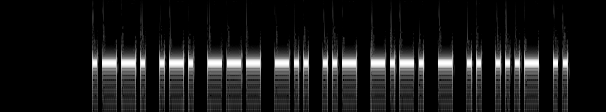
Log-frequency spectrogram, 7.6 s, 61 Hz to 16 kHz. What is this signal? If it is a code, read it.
Morse code, heard as a keyed tone, about 20 wpm, 700 Hz. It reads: PRODUCTIVI
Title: Build A Word - 5 Letters At A Time - 12-Letter Words - 20wpm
